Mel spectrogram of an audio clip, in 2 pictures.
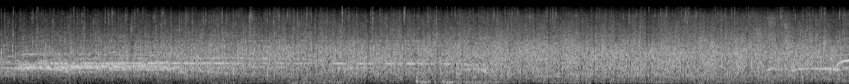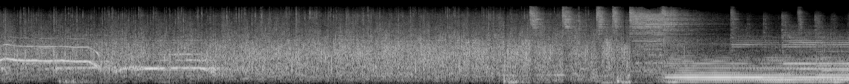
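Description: Concert audience applauding and cheering, with a few voices calling out about halfway through. About a second before the end, an acoustic-electric guitar starts strumming chords.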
